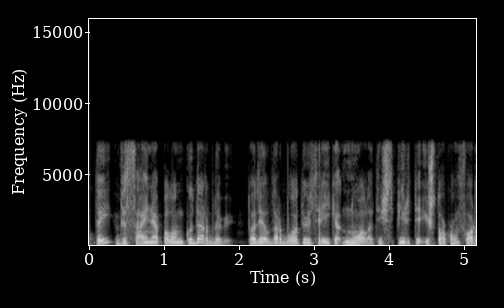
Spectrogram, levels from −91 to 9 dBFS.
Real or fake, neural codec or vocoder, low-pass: real; none; 7.2 kHz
